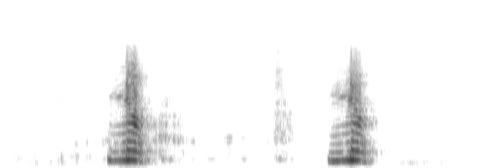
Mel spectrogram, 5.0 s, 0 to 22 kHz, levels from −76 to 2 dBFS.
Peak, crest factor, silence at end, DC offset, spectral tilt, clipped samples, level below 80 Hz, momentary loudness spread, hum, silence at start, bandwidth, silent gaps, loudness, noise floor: -12 dBFS; 24 dB; 1.25 s; under 0.1%; -6 dB/octave; under 0.1%; -84 dBFS; 17 LU; none; 1.1 s; 7.4 kHz; none; -28 LUFS; -82 dBFS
